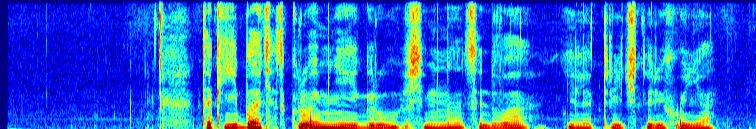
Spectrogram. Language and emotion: Russian, neutral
